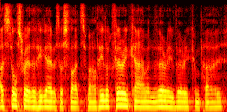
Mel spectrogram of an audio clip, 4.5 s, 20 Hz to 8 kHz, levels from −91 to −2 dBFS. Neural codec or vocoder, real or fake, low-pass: codec, 16 kHz, 16 kbps, FunCodec, trained on Chinese and English, 50 frames a second; fake; 7.2 kHz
